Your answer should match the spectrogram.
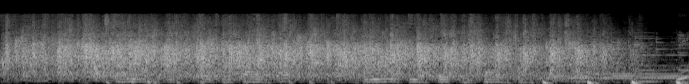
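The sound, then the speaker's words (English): A crowd applauds steadily to thank the panelists at the close of a panel discussion, a dense wash of many hands clapping that holds strong for several seconds before beginning to thin out at the end. “Well, join with me in thanking our panelists”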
